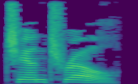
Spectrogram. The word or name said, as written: chantrell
